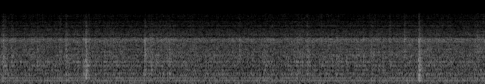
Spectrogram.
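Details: Heathkit T-3 signal tracer in noise mode: loud steady hiss with faint hum from exposed leads acting as an antenna, plus occasional sharp crackles from a noisy carbon resistor, later replaced with a new 100K resistor.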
